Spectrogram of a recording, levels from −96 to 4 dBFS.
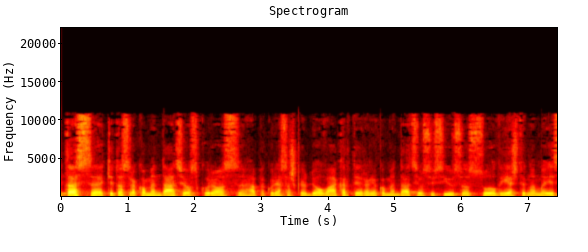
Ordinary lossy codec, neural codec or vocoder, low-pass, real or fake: AAC, 32 kbps; codec, 24 kHz, 0.9 kbps, WavTokenizer, medium speech release version 2; 10.8 kHz; fake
